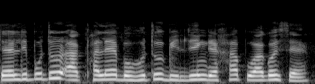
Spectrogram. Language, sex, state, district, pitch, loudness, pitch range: Assamese, male, Assam, Sonitpur, 215 Hz, -13 LUFS, 200-225 Hz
